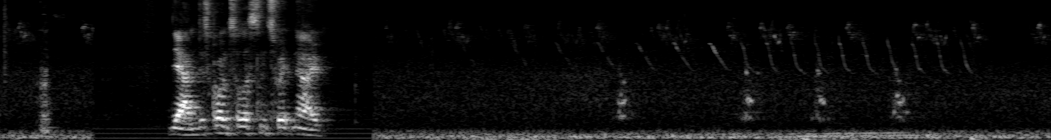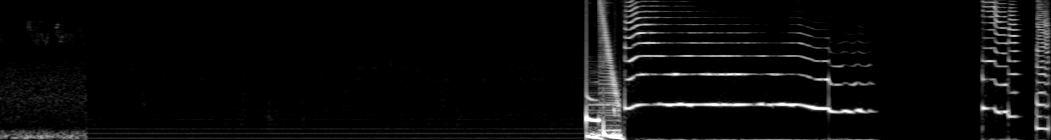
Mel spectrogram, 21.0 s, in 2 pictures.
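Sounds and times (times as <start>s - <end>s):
small birds chirping: 0.0s - 1.0s, 3.8s - 11.4s.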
